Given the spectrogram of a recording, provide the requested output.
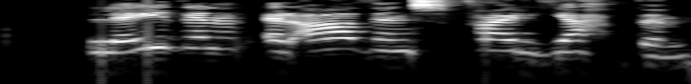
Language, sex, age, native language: Icelandic, female, 9, Icelandic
